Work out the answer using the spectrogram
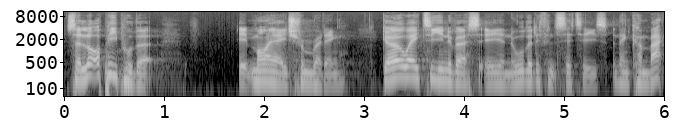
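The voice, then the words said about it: English accent from near London. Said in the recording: “I'm from a town called Reading, down near London. You might have heard it in the accent a little bit.”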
